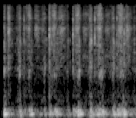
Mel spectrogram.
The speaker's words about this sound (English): Yeah, you heard that. That is the crank pencil sharpener, the old Boston. Just using it, getting it ready, and getting my pencil ready to jot this down.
